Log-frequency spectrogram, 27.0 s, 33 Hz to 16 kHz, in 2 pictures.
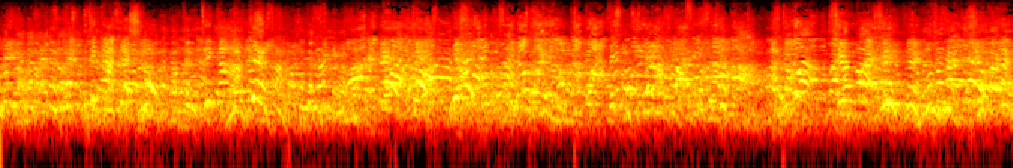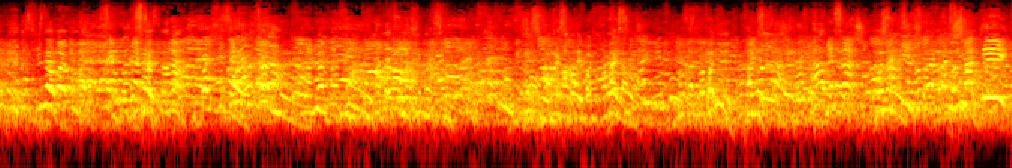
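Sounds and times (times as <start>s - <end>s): crowd chatter: 0.0s - 27.0s.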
